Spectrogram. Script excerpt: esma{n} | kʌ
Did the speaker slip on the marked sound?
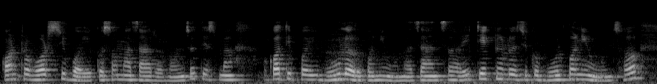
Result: yes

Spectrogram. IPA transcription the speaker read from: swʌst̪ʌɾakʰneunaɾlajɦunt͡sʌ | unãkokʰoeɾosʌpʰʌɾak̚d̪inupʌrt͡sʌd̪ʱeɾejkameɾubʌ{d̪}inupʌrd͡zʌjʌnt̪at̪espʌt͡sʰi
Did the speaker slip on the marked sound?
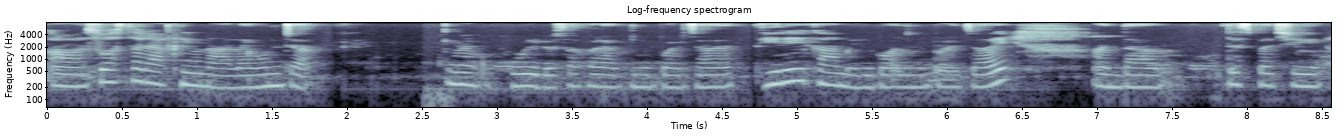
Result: no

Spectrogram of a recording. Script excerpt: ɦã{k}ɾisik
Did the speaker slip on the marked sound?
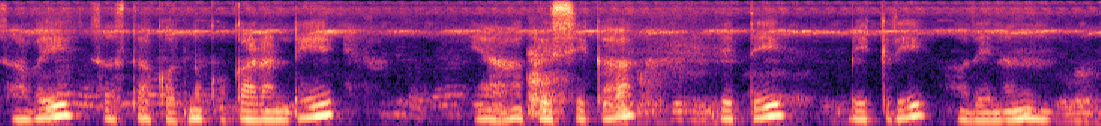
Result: no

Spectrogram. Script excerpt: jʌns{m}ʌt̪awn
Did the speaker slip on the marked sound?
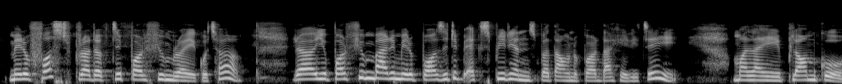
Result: yes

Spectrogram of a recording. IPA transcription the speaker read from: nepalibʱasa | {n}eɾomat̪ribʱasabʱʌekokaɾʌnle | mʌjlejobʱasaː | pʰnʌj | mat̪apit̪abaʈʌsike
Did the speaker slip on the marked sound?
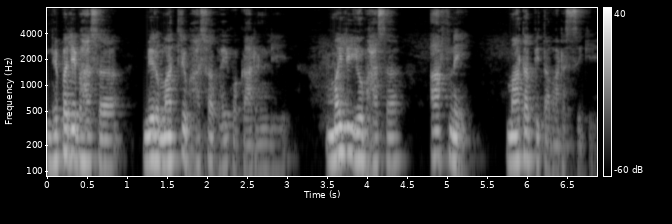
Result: yes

